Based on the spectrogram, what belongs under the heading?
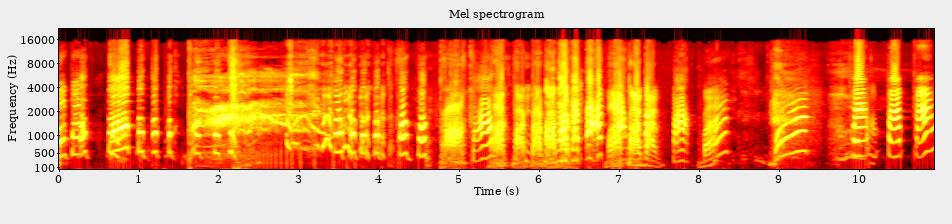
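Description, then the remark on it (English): Several voices take turns doing playful, squawky chicken imitations, rapid bursts of clucking and quacking noises overlapping with laughter and lively vocal chatter throughout. “I thought they go keep, keep, keep. You're maybe Afrikaans chickens.”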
